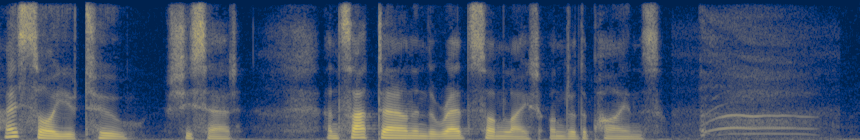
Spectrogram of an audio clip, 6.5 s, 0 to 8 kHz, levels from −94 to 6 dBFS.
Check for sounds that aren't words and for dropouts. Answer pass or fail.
fail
